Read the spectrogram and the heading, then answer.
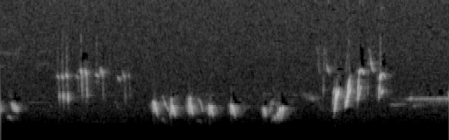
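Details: Brown thrasher song heard in nature, with varied notes: high chips, then a run of paired mid-pitched phrases repeated about every half second, ending in rising squeaky notes and a steady high whistle.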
